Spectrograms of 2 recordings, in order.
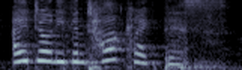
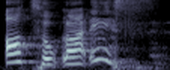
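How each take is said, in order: First: High-pitched put-on starlet voice; lifted, feminine impersonator's voice; Marilyn Monroe. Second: Loud, broad London voice; hammed-up London accent, louder and higher; exaggerated London accent. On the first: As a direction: show off the screen-siren voice. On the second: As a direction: drop the act into blunt London speech. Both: Shown as a demonstration.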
